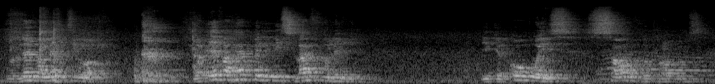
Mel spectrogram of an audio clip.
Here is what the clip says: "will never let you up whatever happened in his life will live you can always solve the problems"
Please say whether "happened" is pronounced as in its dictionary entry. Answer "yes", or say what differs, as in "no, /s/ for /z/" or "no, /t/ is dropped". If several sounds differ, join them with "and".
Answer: no, /d/ is dropped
